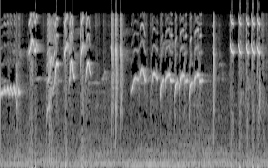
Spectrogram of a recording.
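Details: Sunda blue robin singing energetically as a provoking lure: a steady whistle, sharp high chips, then a chain of wavering rising whistled phrases, ending in a quick series of very high repeated notes.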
